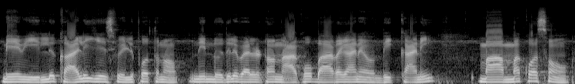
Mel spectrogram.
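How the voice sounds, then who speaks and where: A man's voice: mid-range voice, fairly even intonation, fairly quick, clear, resonant tone, close to an everyday voice. A man voicing a young man torn between his lover and his mother, firm yet regretful. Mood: resolute.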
